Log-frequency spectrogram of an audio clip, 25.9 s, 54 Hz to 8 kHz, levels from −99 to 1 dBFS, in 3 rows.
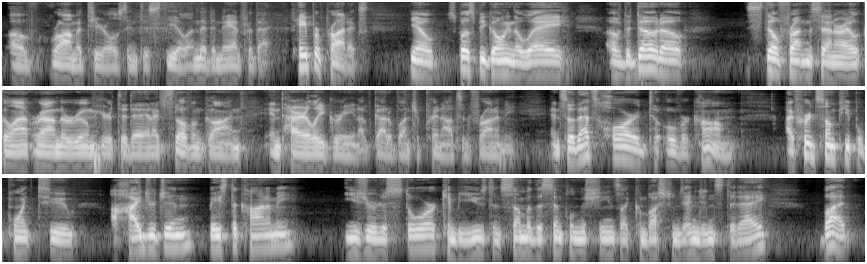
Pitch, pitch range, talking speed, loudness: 105 Hz, 95-125 Hz, 195 wpm, -18 LUFS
